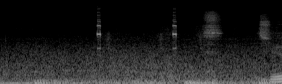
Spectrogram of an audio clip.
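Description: Short electronic menu beeps chime.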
